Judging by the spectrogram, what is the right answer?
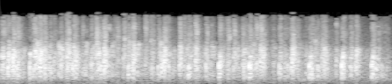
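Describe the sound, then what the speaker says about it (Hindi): Staff audience at a news organization's event in Bhopal applauding in sustained, steady clapping that stays fairly soft and even throughout, with no talk over it. "जोरदार तालियां बजती रहें"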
